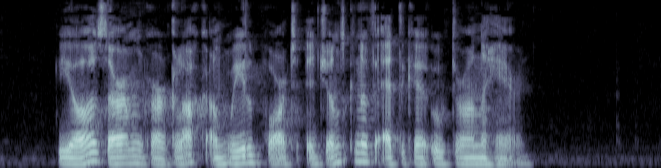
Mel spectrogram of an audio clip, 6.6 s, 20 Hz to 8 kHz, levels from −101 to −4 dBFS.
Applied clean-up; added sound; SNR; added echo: none; none; none; none.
